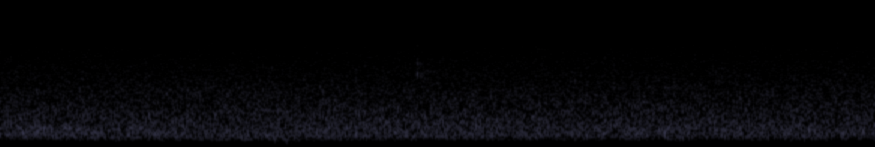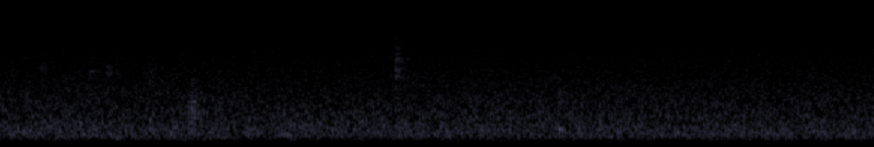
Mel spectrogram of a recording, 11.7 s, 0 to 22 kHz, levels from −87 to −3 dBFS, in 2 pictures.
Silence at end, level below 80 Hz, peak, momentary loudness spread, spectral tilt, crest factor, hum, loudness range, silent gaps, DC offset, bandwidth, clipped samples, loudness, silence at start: 0 s; under -90 dBFS; -52 dBFS; 1 LU; -1 dB/octave; 16 dB; none; 0 LU; none; under 0.1%; 10.5 kHz; under 0.1%; -66 LUFS; 0 s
